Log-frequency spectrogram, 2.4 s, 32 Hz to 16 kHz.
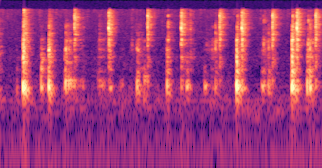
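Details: Electronic 240 V sewing machine foot pedal speed controller, after repair reassembly with spring refitted: crisp irregular clicks, a few per second, clean with no scraping or crackle; pedal switch operates normally.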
